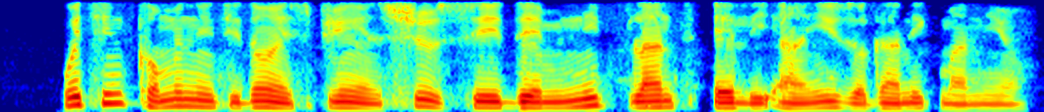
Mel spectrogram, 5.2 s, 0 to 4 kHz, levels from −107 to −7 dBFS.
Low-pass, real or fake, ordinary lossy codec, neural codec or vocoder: 3.6 kHz; real; AAC, 32 kbps; none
